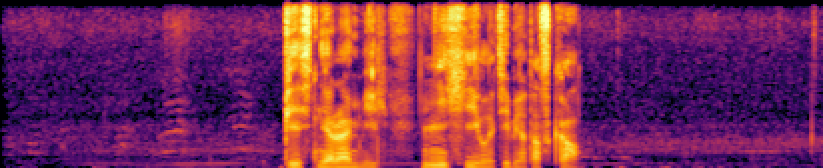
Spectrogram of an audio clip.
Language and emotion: Russian, angry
